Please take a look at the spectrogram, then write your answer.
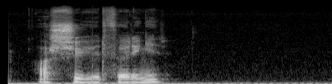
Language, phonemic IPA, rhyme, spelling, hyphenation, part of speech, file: Norwegian Bokmål, /aˈʃʉːrføːrɪŋər/, -ər, ajourføringer, a‧jour‧før‧ing‧er, noun, Nb-ajourføringer.ogg
- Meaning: indefinite plural of ajourføring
